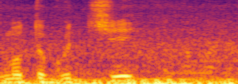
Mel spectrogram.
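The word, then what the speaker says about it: Moto Guzzi: really funny because uh in Japan they pronounce motoguti as motoguchi which sounds really weird in Japanese there's another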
